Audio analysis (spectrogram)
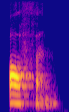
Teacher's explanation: Em algumas regiões fala o T, mas a maioria das vezes não. Often. É mais usada a pronúncia sem o T.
